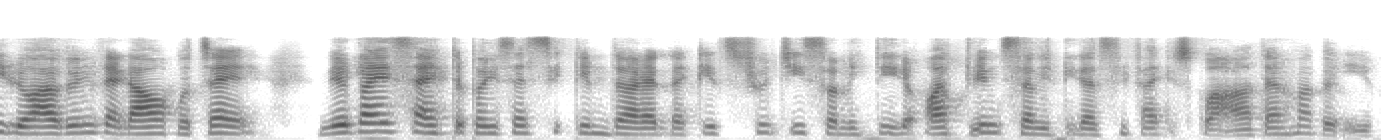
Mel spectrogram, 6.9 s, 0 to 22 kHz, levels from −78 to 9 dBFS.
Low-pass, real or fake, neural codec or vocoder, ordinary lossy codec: 7.2 kHz; fake; codec, 16 kHz, 0.5 kbps, FreqCodec, larger model; none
